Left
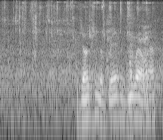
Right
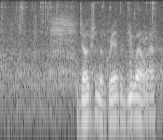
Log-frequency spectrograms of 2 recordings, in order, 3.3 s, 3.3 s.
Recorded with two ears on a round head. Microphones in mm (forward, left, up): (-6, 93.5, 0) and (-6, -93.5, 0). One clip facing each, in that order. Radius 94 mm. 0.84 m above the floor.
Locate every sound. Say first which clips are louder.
1.5 s a man speaking: right 3 dB; 15° right (ahead or behind), 0.9 m; by 3.2 s 25° right (ahead or behind), 1.7 m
